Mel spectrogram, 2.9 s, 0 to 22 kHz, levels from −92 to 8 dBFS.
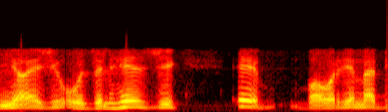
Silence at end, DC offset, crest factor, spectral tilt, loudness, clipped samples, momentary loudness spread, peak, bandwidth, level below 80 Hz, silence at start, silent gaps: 0 s; under 0.1%; 16 dB; -10 dB/octave; -25 LUFS; under 0.1%; 8 LU; -8 dBFS; 3.8 kHz; -78 dBFS; 0 s; none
